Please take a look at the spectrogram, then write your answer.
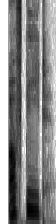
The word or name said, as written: offbeat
